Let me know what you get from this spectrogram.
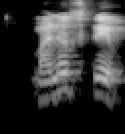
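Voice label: "manuskrip", Malay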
